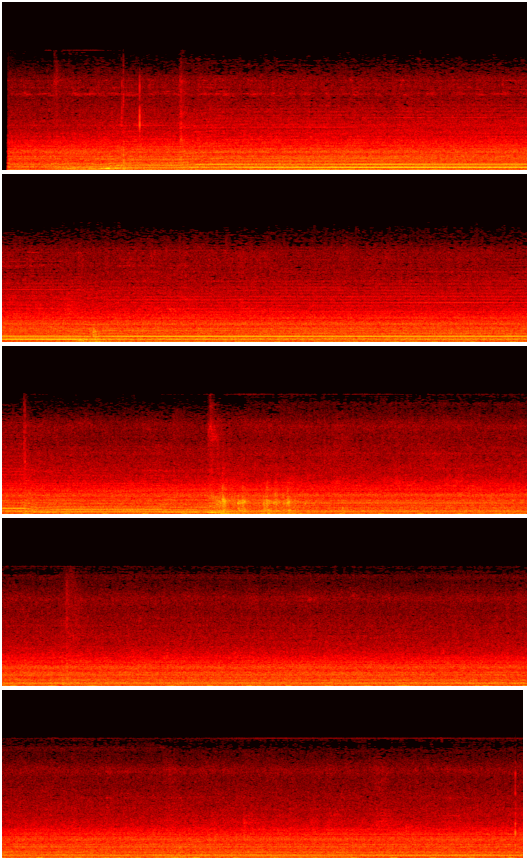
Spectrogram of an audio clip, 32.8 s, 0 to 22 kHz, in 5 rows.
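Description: Carer Z65H electric forklift's hydraulic pump motor whining as the mast is raised: the whine rises in pitch over the first two seconds, then holds steady, shifting pitch near 8 and 13 seconds. About 16 seconds in, a few clanks come from the mast at full height, followed by a fainter steady hum while the mast is lowered.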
